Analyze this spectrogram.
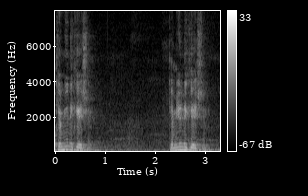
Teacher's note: the second syllable has also a stress but secondary less strong at the second level mu communication immunication immunication communication so the mu is stressed and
